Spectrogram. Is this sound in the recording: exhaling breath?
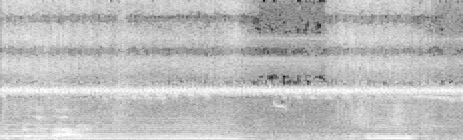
no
